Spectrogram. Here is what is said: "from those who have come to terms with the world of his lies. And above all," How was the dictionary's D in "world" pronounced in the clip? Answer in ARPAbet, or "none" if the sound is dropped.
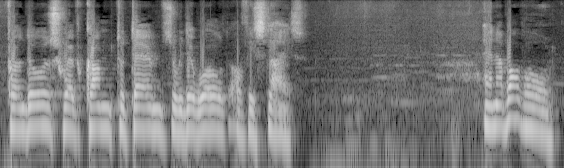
D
